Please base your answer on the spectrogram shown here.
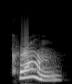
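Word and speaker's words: crumb: existiera plum plumber y crum DEA crum la regla general Es que la B no se pronuncia antes de una t o después de una m pero como casi todo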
